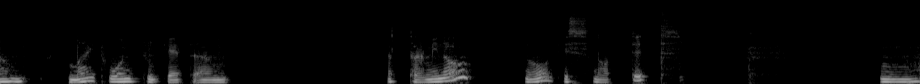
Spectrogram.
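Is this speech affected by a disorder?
No.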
